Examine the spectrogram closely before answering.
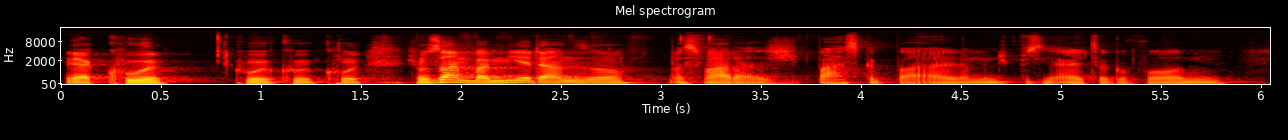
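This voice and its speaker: A man in a normal speaking voice talks at a medium speed, his fairly low pitch varying in an ordinary way. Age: 20s. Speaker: podcast co-host. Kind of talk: casual chat. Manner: casual, with many filler words.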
